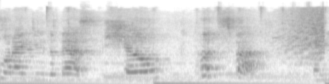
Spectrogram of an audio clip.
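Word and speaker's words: chutzpah: i do the best show put stuff and yes it sounds like it starts with an h but it's actually spelled with a c for those of you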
